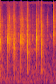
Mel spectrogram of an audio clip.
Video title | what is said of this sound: Metallic Pencil and Pen Comparison - Has Grabie Sent me the Shiniest Metallic Pen Ever? | shake it you can hear there's a ball inside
